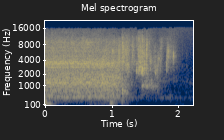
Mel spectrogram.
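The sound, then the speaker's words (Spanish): Water from washing splashes and drips into a container where it is being collected for reuse, a steady wet pattering that breaks into a few separate drips before fading out. No one speaks. “Y juntar el agua, esta agüita aquí juntándola para”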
